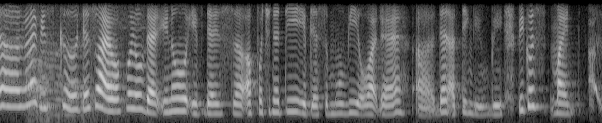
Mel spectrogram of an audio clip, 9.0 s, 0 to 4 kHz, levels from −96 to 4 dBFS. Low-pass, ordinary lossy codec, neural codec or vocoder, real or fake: 3.6 kHz; none; none; real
